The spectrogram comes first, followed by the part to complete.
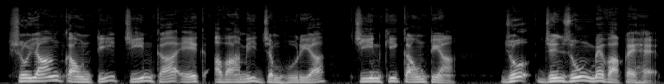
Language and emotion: Urdu, neutral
